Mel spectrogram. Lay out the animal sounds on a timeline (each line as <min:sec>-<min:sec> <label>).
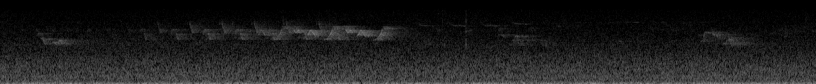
0:00.0-0:08.2 Blue-headed Vireo (Vireo solitarius)
0:01.2-0:03.4 Ovenbird (Seiurus aurocapilla)
0:02.5-0:04.0 Common Yellowthroat (Geothlypis trichas)
0:04.0-0:05.3 Blackburnian Warbler (Setophaga fusca)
